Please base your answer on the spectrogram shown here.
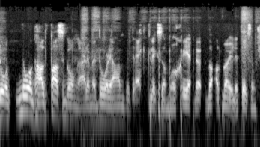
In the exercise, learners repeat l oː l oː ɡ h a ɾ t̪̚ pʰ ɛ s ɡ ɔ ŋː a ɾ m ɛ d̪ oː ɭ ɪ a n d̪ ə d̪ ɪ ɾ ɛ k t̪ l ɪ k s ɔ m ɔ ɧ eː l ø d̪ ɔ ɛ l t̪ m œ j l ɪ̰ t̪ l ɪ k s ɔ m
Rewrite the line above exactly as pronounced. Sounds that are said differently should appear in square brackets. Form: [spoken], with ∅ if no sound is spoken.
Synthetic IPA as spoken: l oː l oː ɡ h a [l] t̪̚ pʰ [a] s ɡ ɔ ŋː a ɾ m ɛ d̪ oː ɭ ɪ a n d̪ ə d̪ ɪ ɾ ɛ k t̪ l ɪ k s ɔ m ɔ ɧ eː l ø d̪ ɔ [a] l t̪ m œ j l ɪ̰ t̪ l ɪ k s ɔ m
